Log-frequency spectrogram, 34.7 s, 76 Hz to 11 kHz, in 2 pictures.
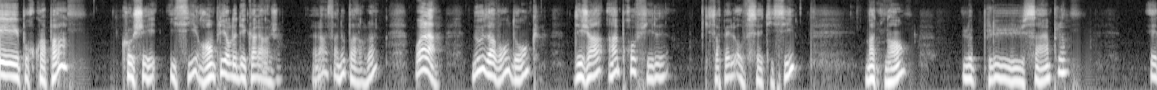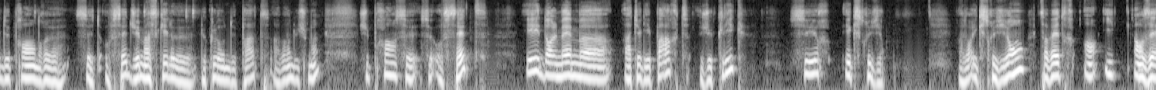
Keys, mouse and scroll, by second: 3.3 click, 4.7-5.5 scroll down 6, 5.5 scroll up 2, 6.8 click, 7.6-8.0 scroll down 2, 9.3 scroll down 2, 10.4 click, 11.8 scroll down 2, 13.8 scroll up 2, 16.4 click, 17.4 click, 17.9 space, 20.2 space, 20.9-21.3 scroll up 1, 21.3 middle click, 21.8 scroll up 1, 23.7 click, 30.7 click.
